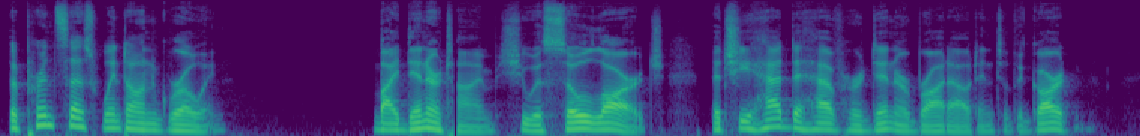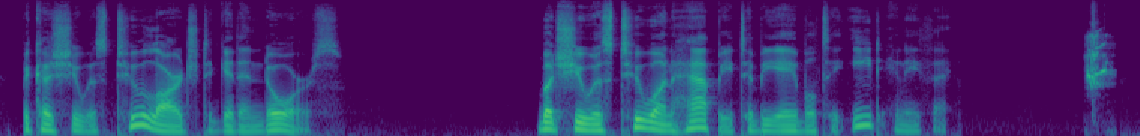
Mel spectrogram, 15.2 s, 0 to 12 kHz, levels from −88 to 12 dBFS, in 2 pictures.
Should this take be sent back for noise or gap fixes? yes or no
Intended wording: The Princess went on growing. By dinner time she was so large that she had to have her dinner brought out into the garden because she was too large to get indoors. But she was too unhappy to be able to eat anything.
yes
